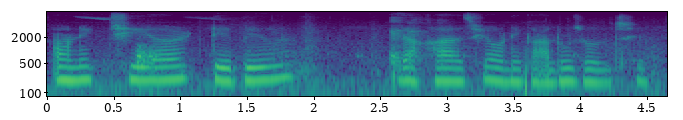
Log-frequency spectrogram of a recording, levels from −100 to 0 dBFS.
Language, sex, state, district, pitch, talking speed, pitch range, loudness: Bengali, female, West Bengal, Kolkata, 190 Hz, 105 wpm, 185-205 Hz, -35 LUFS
